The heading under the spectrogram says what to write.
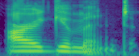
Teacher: argument which has three syllables. The stress is on the first syllable which is r which is a short uh vowel sound.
